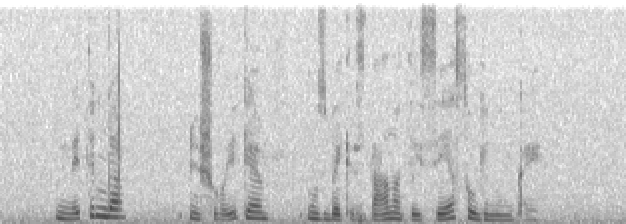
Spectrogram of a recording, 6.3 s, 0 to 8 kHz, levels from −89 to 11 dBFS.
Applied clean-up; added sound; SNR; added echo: none; Water; 18 dB; none.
